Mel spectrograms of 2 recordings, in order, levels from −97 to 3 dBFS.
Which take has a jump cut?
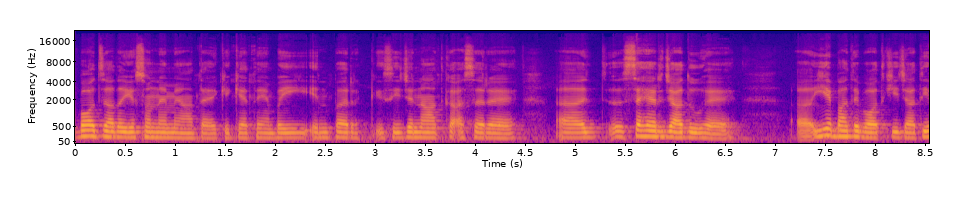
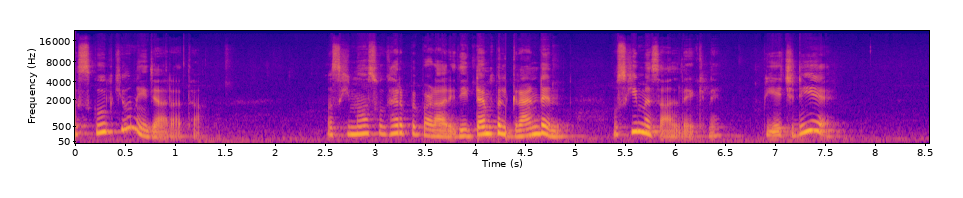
second; 1 cut; at 4.3 s

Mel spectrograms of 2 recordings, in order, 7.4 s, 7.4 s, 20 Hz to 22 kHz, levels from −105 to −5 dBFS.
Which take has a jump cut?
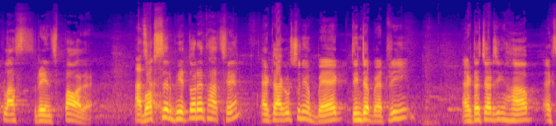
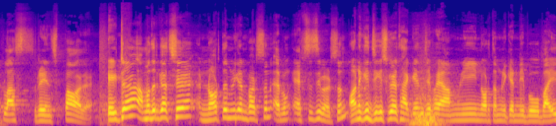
second; 2 cuts; at 1.2 s, 4.6 s

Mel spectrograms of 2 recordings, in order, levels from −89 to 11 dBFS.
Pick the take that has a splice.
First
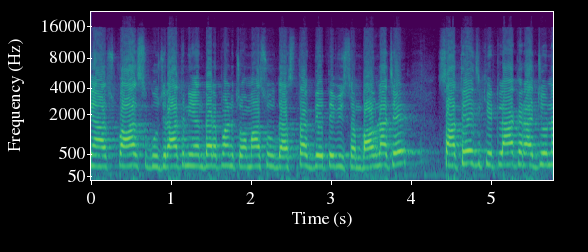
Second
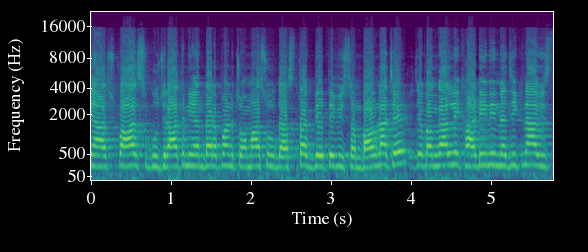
second; 1 cut; at 4.1 s

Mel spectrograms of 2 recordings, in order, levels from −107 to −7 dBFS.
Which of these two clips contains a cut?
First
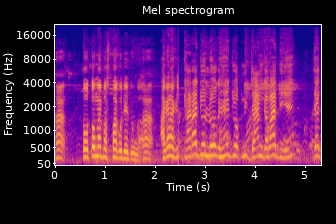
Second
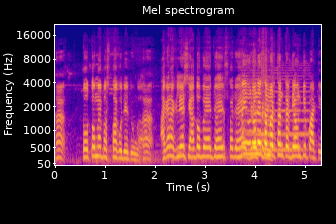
first; 1 cut; at 2.5 s

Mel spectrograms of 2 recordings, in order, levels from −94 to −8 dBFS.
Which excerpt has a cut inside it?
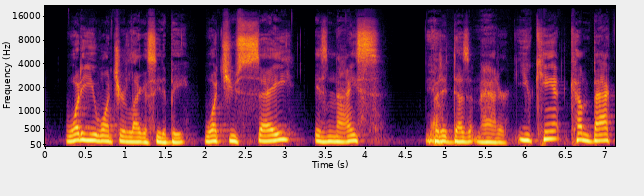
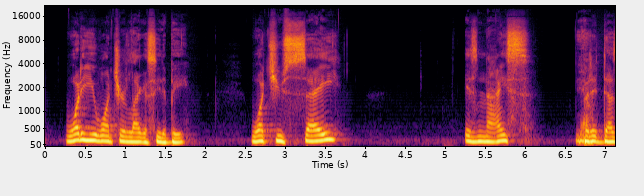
first; 3 cuts; at 1.8 s, 3.2 s, 5.8 s

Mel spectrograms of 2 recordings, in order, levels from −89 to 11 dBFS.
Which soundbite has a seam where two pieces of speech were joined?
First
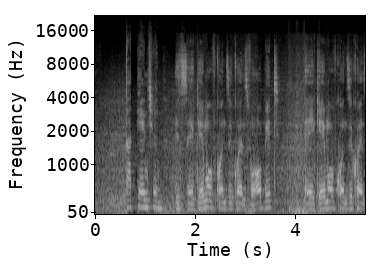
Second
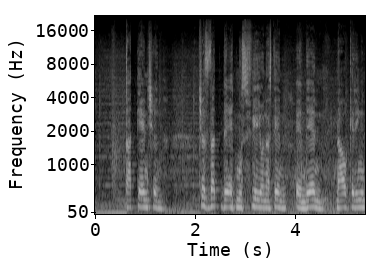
first; 1 cut; at 1.7 s

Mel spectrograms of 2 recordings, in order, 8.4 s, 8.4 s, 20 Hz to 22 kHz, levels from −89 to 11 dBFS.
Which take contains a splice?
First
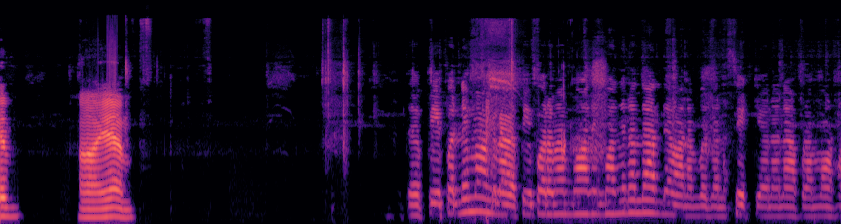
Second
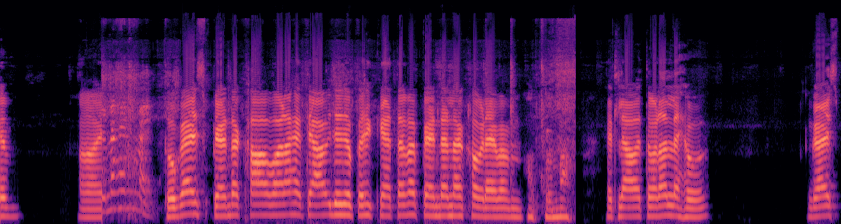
second; 2 cuts; at 1.0 s, 5.7 s

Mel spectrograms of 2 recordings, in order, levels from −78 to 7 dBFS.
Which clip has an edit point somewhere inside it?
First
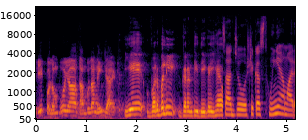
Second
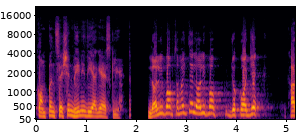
first; 2 cuts; at 1.7 s, 3.7 s

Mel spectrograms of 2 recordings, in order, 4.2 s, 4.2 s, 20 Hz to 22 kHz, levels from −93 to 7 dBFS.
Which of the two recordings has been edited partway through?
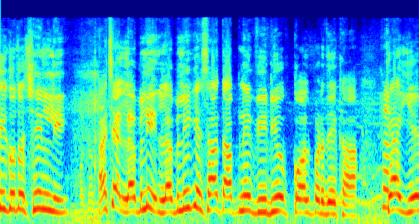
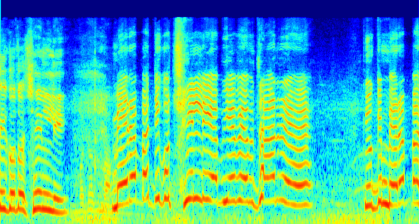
first; 1 cut; at 0.9 s

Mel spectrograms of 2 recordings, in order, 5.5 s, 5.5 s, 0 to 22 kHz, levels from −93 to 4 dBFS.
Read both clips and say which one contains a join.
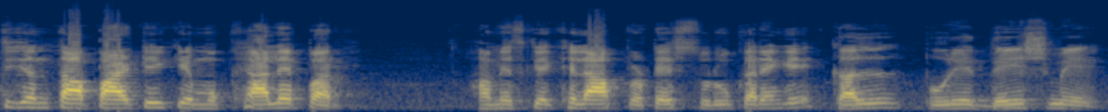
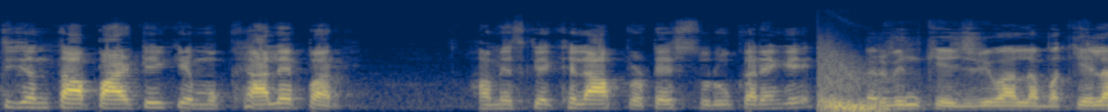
second; 1 cut; at 4.4 s

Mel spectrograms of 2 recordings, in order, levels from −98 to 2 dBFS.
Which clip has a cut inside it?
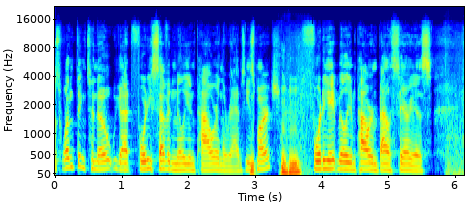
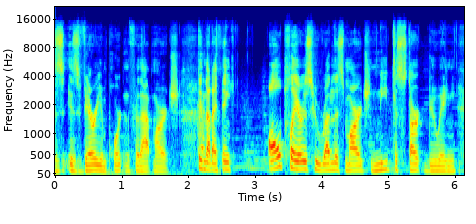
second; 1 cut; at 2.1 s

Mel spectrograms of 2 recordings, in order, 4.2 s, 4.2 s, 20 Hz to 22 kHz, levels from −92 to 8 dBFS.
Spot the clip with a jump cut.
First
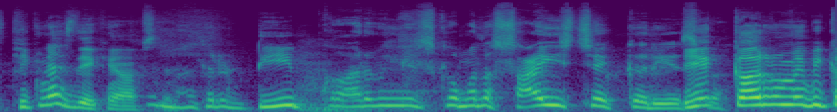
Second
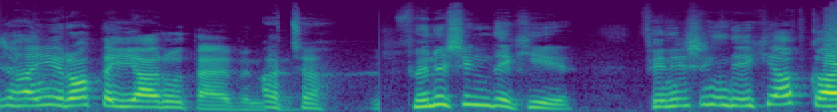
second; 1 cut; at 1.8 s

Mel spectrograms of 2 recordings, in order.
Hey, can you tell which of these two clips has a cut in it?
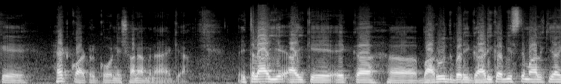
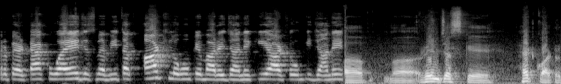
second; 1 cut; at 3.4 s

